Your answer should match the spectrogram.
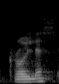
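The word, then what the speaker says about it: Troilus: सी on your screen ट्रॉयस एंड क्रेटी modern English यह इसका उच्चारण है इ पोयम बाय जफ्री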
